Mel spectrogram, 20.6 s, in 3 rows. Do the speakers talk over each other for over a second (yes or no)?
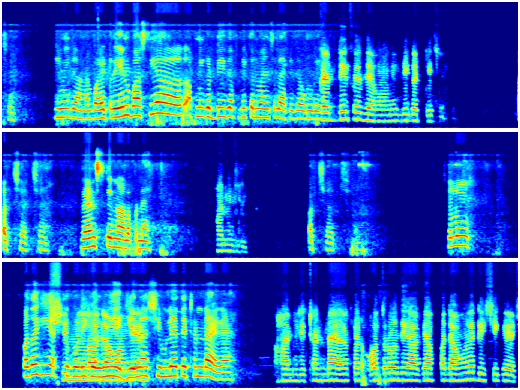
yes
